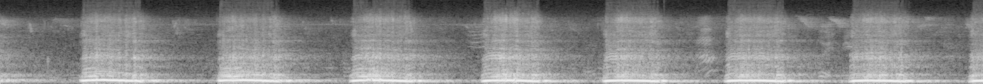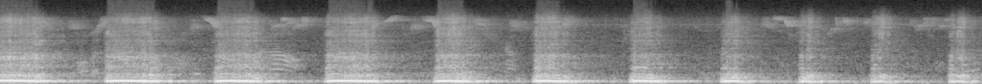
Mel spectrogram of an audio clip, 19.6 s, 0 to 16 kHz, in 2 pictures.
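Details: Barry, a male lion at Tobe Zoo, Japan, on 5 October 2021, roars repeatedly as if calling for his absent companion Daisy: a long series of about fifteen deep, resonant grunts, each roughly a second or so apart, strong and steady throughout.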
